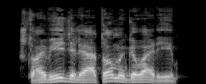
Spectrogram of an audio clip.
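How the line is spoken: Rude. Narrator (Russian): грубо сказал Удалов

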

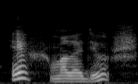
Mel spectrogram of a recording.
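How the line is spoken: Sad envious sigh. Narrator (Russian): с грустной завистью вздохнул Гоберти

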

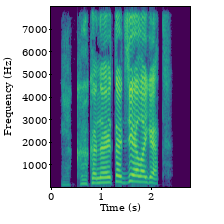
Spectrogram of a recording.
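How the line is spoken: Hissing. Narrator (Russian): прошипел Воллер

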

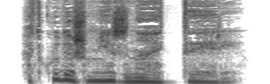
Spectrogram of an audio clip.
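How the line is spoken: Tired voice. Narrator (Russian): устало проговорила Долорес

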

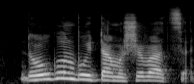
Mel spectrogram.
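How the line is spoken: Displeased grumbling. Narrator (Russian): недовольно проворчал он

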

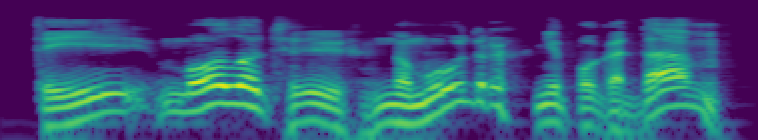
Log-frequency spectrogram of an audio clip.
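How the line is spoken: Hoarse stranger's reply. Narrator (Russian): хриплым голосом ответил незнакомец

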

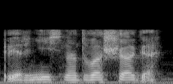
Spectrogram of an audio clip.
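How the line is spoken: Said through gritted teeth. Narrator (Russian): процедил Николай

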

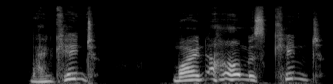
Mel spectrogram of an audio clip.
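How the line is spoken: Wailing cry. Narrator (German): ein jammervoller Schrei der Königin Rosewitt

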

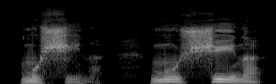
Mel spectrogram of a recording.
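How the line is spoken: Exclaimed. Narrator (Russian): воскликнула она

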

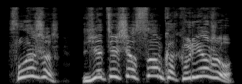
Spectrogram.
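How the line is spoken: Yell. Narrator (Russian): заорал Кабанов

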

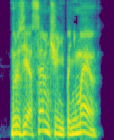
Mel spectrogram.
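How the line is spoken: Almost cheerful. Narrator (Russian): почти весело сообщил Алекс

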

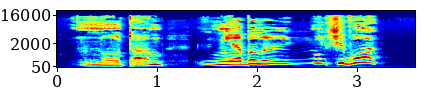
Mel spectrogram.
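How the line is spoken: Nearly shrieking. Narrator (Russian): сказал Касс, чуть не взвизгнув

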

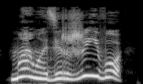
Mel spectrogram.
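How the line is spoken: Hurried shout. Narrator (Russian): только успела крикнуть

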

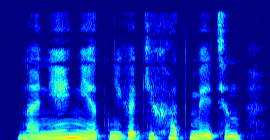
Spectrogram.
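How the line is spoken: Quiet. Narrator (Russian): тихо сказала она

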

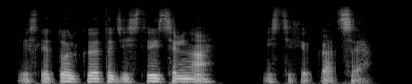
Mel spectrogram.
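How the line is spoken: Doubtful mutter. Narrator (Russian): пробормотал Нев с сомнением

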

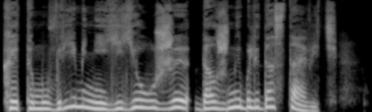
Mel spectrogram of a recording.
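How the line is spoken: Mumbling. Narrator (Russian): промямлил он

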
